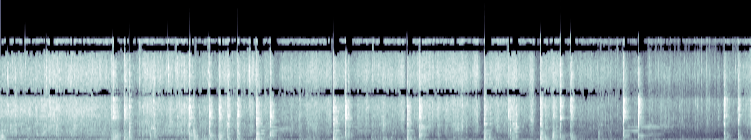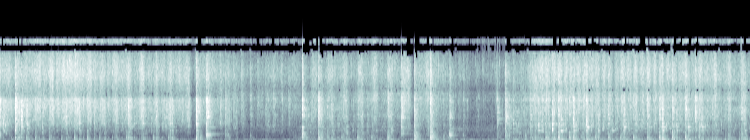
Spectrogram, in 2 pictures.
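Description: Fried rice stir-fried in a hot carbon-steel wok: egg and rice sizzle in the oil while a metal ladle scrapes and knocks against the wok again and again. A steady low rumble from the gas wok burner runs underneath.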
